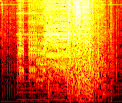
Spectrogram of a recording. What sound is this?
phone unlock
A noisy squelch caused by unlocking the lock screen on a recent cell phone. Recorded with an induction coil microphone.
cell-phone, field-recording, induction-coil, noise, noisy, sci-fi, squelch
